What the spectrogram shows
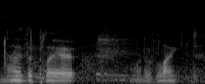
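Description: A man giving hushed, measured snooker commentary in a low-key manner. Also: monotone. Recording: crowd and hall noise behind voice. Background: snooker arena crowd ambience.

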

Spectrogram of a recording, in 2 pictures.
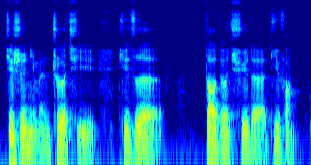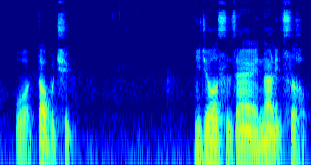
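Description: A man's voice: lowish voice, lively intonation, slow, long pauses, slightly rough, heavily acted. A man voicing a harsh, angry mother of a maid in a storybook reading, berating in a hot-tempered way.

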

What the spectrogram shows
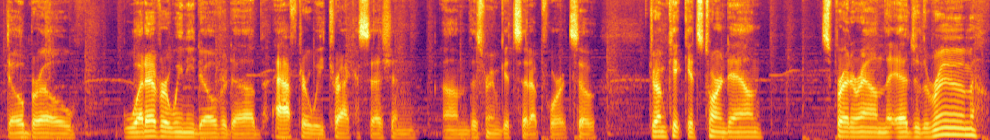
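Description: A man in his fifties from Illinois, USA, gives a relaxed yet technical tour of his basement recording studio. His voice is on the low side.

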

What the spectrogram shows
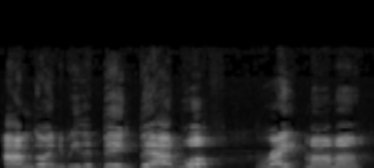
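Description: A woman voicing a tiny, playful boy mouse who talks eagerly in a high voice. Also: animated, normal speed, fairly bright tone.

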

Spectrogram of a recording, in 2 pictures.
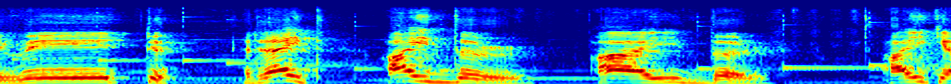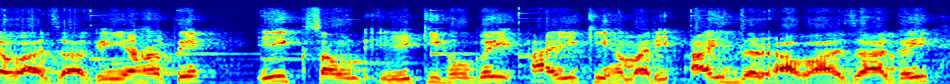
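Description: A man's voice: fairly high pitch, darkish tone, echoey room. An Indian man teaching children English vowel sounds, patiently repeating words and asking simple questions.

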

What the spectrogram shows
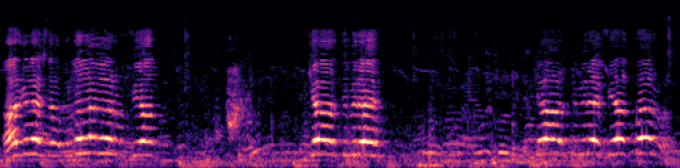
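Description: A man's voice: extremely high pitch, level tone, moderate pace. A middle-aged man working as an auctioneer, calling out bids and repeating prices insistently. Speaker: auctioneer at a live poultry auction. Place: small indoor auction room with caged birds. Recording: distant mic, noisy crowd with bird sounds. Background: crowd chatter, chickens and pigeons.

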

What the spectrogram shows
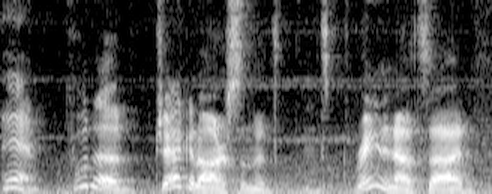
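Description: A woman cracks jokes over a game in a casual let's play. Her voice is bright and lively, swinging up and down. She keeps the banter light and quick. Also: sits low, faint music behind. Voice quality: playful, jokey. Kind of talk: casual joking commentary.

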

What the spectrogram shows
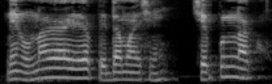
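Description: A woman voicing a grumbling old village elder man with a Telangana Telugu accent who scolds two quarrelling neighbours in drawn-out tones. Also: high-pitched, lightly acted. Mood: scolding. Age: older. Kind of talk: village comedy skit.

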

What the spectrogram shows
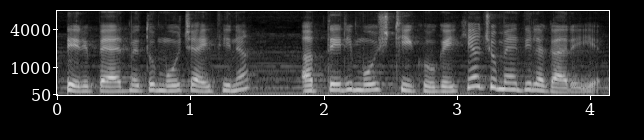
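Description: A woman's voice: medium pitch, brisk, a little mellow, soft background music, close to an everyday voice. A woman voicing a scheming middle-aged mother who talks in a sweetly evasive, coaxing way, as in a storybook reading. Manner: coaxing, falsely affectionate.

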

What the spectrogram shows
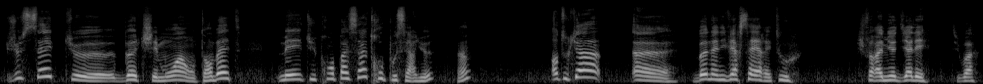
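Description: A sheepish young boy in a video game, stumbling over his words. His voice sits high and sounds far from the mic. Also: expressive, moderate pace. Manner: hesitant and awkward. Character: awkward young boy, a mild bully. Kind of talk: French video game dub.

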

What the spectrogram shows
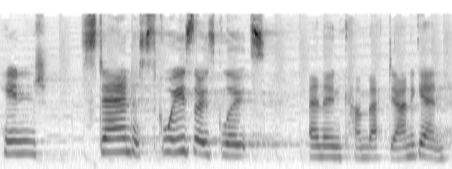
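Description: A woman's voice: sits high, takes it slowly. A young woman working as a fitness instructor, giving encouraging cues and counts for a guided home workout. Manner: encouraging, cueing movements while demonstrating them. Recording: long reverberant room, music behind. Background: music.

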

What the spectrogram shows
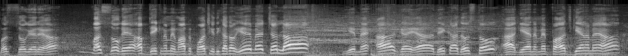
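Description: A man hosting a gaming channel, giving playful gameplay commentary with character voices in an excitable, teasing manner full of exclamations. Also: high-pitched, normal speed, faint music behind.

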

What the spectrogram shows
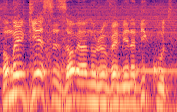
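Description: A man's voice: fairly high pitch, lively intonation, racing. A man with a southern Brazilian accent from Santa Catarina, co-hosting a radio show with boisterous teasing banter. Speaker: radio co-host. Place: small radio studio. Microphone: studio mic with headphones. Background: music.

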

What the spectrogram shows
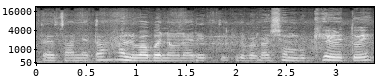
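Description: A woman's voice: mid-range voice, steady tone, normal speed. A young woman, chatting casually to the camera in a home vlog as she looks after her children. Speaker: vlogger. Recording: noisy home recording.

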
